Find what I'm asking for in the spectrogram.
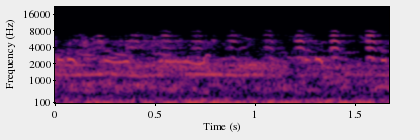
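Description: Birds call in a village in the early morning, faint repeated honking and chirping cries over a low steady background.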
